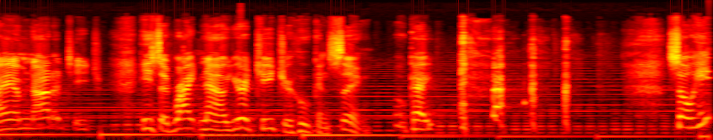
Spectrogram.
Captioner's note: laughter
